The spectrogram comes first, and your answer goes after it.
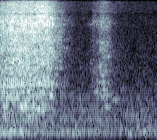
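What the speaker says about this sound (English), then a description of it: "I'm just going to give it a little bit of freeze spray." Freeze spray blasts briefly onto a sugar or chocolate showpiece, a strong hiss lasting about half a second followed by a shorter, fainter second burst, close and quiet with no speech.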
